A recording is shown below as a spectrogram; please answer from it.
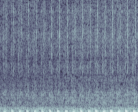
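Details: Yamaha Mio J/Sporty scooter at cold morning start, slightly smoky: lumpy uneven low chug of about eight beats a second, rough cold running; cause suspected, not confirmed.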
